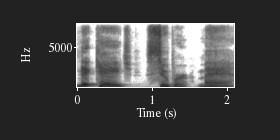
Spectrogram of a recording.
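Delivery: heavy, dramatic pause held between words. Showing how a line has to be said, Nicolas Cage impression, dramatic pause. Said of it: "this is how you have to say it as Nick Cage".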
